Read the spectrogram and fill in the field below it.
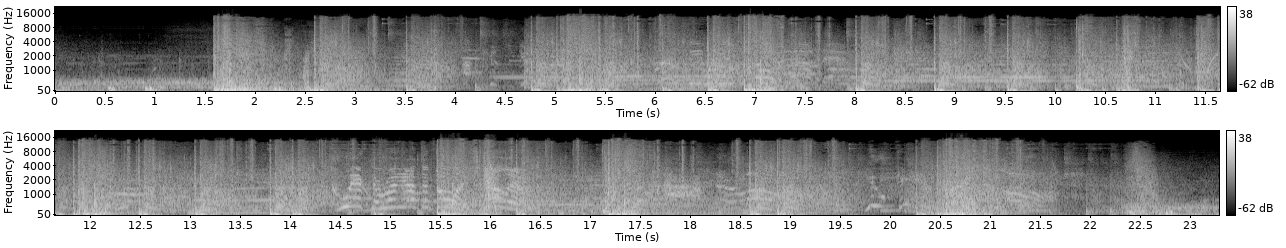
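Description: A gunfight with snipers in the Red Dead Redemption video game: dense, rapid bursts of gunshots and booming blasts crack out continuously for the whole stretch, loud and close, with no clear pauses.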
